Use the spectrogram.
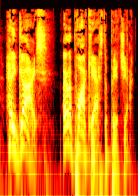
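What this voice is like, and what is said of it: Put-on American accent. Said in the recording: “Your accent was pitch perfect. With the, hey, guys, hey, I got a podcast.”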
